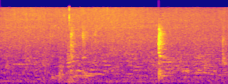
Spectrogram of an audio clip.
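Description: Metal tongs clink against a metal bowl.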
